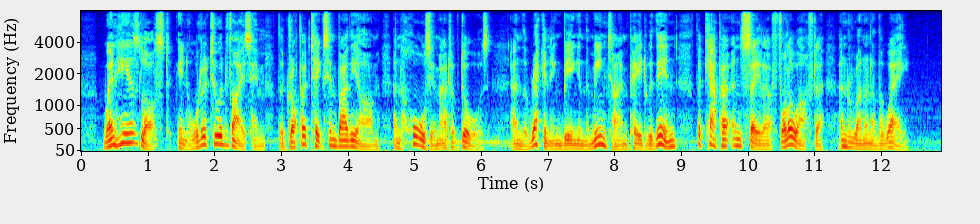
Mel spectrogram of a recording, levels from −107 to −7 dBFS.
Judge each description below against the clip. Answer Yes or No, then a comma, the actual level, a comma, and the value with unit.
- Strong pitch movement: Yes, wide, 8.5 semitones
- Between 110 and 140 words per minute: No, average, 190 wpm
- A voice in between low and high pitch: No, low, 105 Hz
